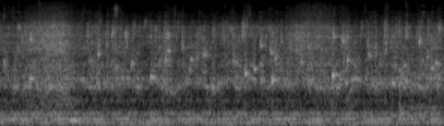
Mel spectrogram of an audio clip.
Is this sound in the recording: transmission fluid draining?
yes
